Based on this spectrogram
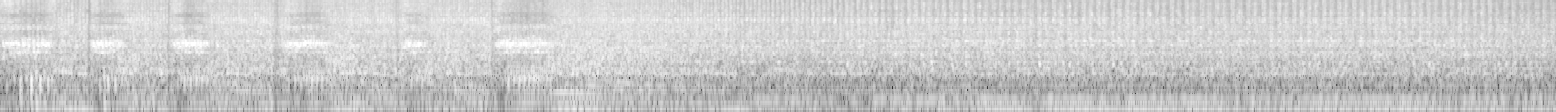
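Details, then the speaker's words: Old carbureted car with transverse leaf spring, after a small carburetor backfire from giving it gas: a few sharp ticks, then a steady, even low idle with no knocks or misses; nothing wrong found. "well there's nothing wrong there it's about the proper bees"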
